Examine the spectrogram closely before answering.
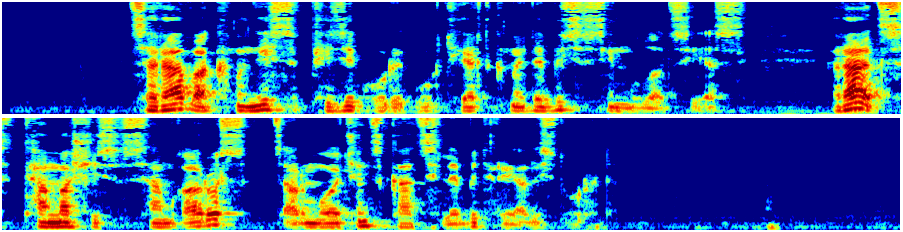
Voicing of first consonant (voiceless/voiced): voiced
